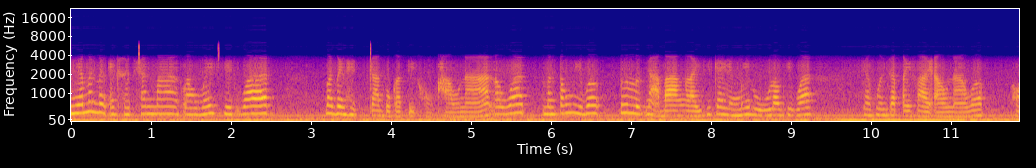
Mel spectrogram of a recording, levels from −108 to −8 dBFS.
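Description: Bluetooth SBC compression runs through the whole speech clip, and the damage is heavy. The sound points to a very starved link, something like 48 kbps, where the likely cause is an SBC encoder with too small a bit pool. Its upper sub-bands get almost no bits, so the treble flickers in and out, while the remaining bands are coarsely quantised, leaving gritty noise and aliased hash clinging to the speech.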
